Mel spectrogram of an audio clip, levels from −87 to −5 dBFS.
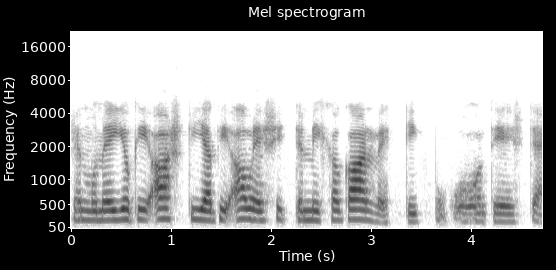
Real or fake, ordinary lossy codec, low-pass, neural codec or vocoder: fake; Opus, 32 kbps; 10.8 kHz; codec, 24 kHz, 0.9 kbps, WavTokenizer, medium speech release version 1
